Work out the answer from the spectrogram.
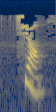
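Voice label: "酱", Mandarin Chinese; chinese flashcards; hsk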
